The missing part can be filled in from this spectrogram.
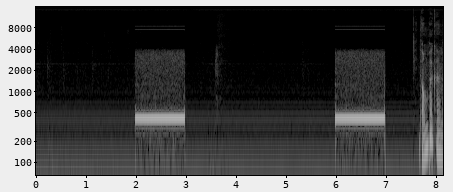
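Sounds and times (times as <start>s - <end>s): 
ringback tone of an outgoing telephone call: 2.0s - 3.0s, 6.0s - 7.0s.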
